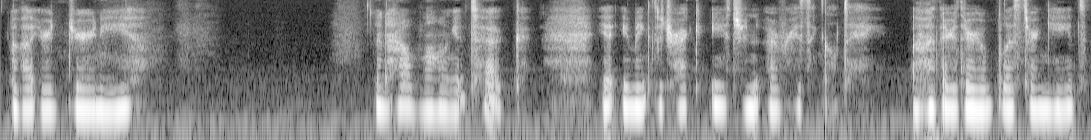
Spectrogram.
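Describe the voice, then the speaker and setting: A woman playing a lonely, obsessive female demon in a whispered ASMR roleplay, speaking softly and breathily in a tender, intimate, hesitant way. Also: medium pitch, slightly rough. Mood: yearning, resentful.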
